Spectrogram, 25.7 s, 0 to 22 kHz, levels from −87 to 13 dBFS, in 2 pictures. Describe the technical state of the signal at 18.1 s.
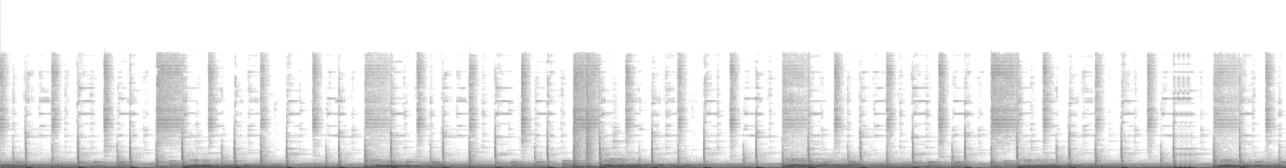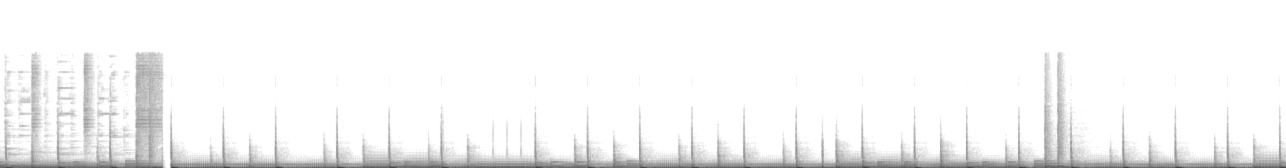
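Repeated frames run from 17.74 to 18.16 s: a 139 ms block, which fits a run of about three compressed frames, is played three extra times. This adds 418 ms and is heard as a stutter.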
